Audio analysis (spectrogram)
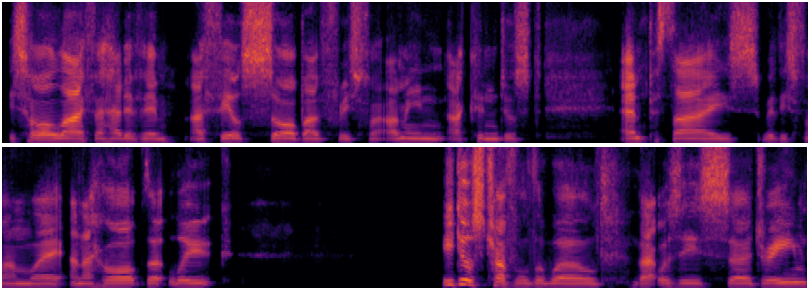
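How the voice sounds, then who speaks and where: A middle-aged woman hosting a true crime livestream, chatting casually with viewers in a rambling way, her voice slightly hoarse. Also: sits low, steady tone, normal speed, no echo, studio quality. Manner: rambling, chatty, trails off into fillers.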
